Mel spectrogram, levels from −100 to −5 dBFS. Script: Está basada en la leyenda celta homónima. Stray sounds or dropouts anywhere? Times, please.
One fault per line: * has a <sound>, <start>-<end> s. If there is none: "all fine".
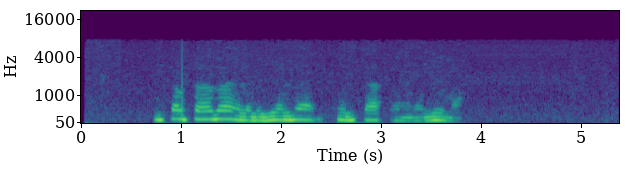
all fine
